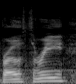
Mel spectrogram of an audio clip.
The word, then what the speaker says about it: BR03: a quick side note the models of the tower and bookshelf speakers can actually be pronounced as bro 9 and bro 3 which is how i'll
